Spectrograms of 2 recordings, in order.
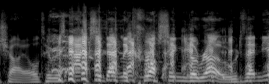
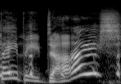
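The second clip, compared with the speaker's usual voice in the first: put-on rising, questioning intonation on "baby dies"; 8 semitones higher than usual. Coaching a partner on reading a news line, copying their delivery: mimicking a questioning tone. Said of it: "Why are you questioning it?".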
